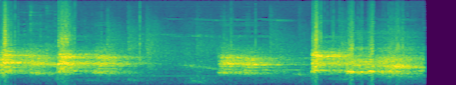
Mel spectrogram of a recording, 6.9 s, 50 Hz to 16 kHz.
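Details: Dogs recorded November 21, 2016, giving loud bursts of harsh overlapping barks, a quieter lull in the middle, then renewed barking before the sound cuts off abruptly near the end.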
